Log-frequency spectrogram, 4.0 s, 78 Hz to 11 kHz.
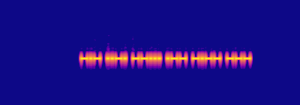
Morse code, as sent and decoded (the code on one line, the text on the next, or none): -.- ..-. --... .-- -.-- ---
KF7WYO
